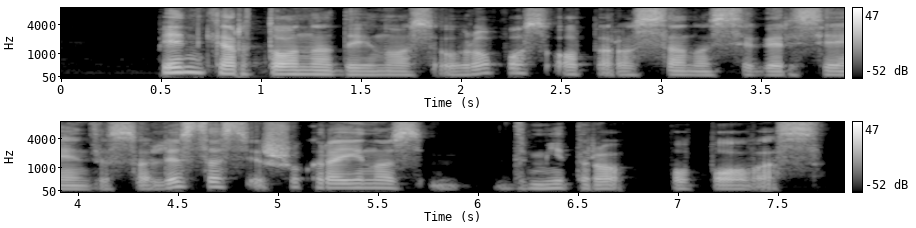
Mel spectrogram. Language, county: Lithuanian, Telšiai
